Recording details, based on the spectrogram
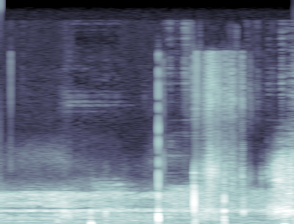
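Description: Explosions from a video game battle royale, a series of sharp bursts and pops scattered across a couple of seconds, moderately loud over steady background game noise.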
